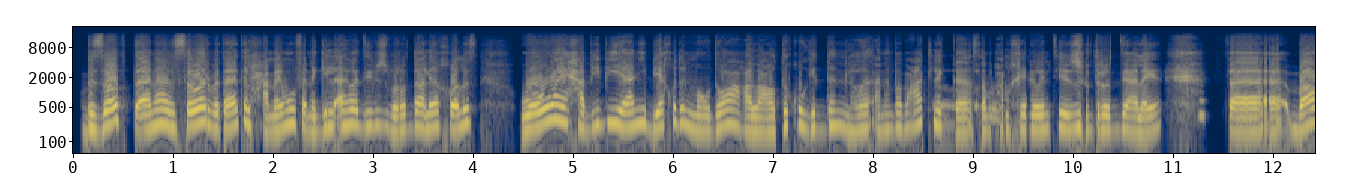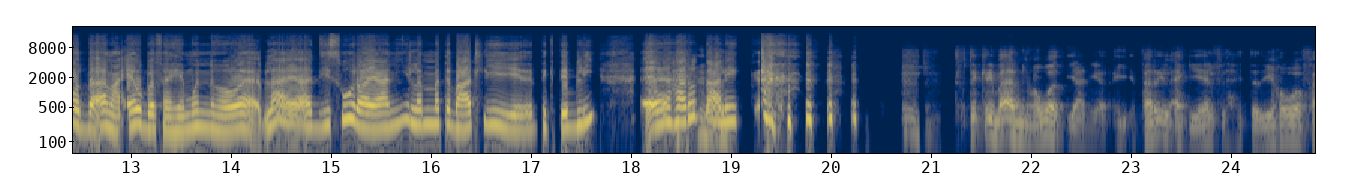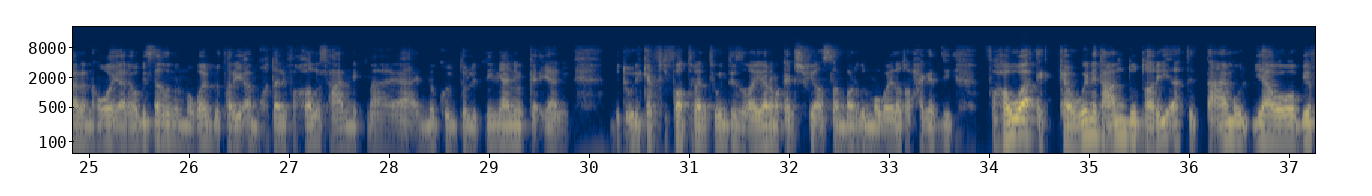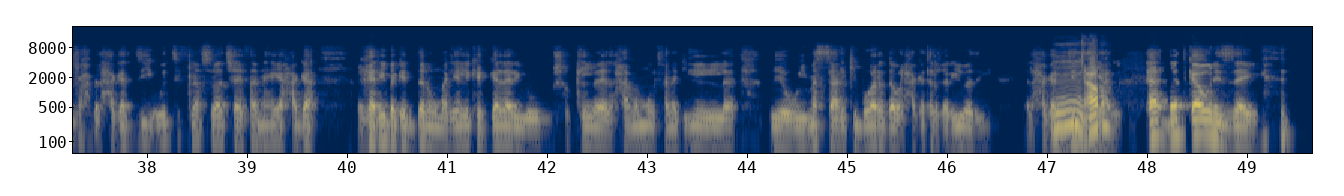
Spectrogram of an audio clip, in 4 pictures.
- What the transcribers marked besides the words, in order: unintelligible speech; unintelligible speech; chuckle; laughing while speaking: "مش بتردّي"; other noise; chuckle; laugh; in English: "الgallery"; chuckle
- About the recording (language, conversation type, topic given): Arabic, podcast, بتحس إن الموبايل بيأثر على علاقاتك إزاي؟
